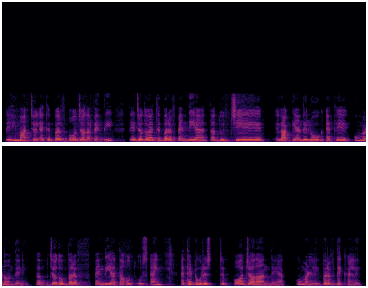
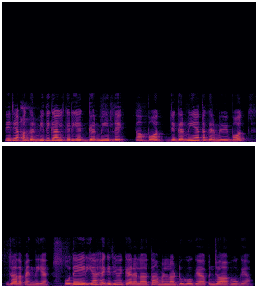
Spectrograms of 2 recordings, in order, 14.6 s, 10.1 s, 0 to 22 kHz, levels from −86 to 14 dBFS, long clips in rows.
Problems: background sounds at intervals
